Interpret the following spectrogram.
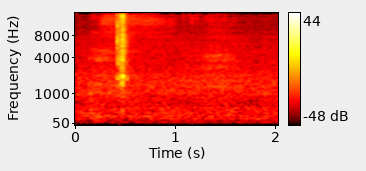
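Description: Faint room tone with one short, sharp click about half a second in, from a revolver being handled.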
